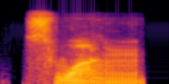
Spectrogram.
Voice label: "swung", British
